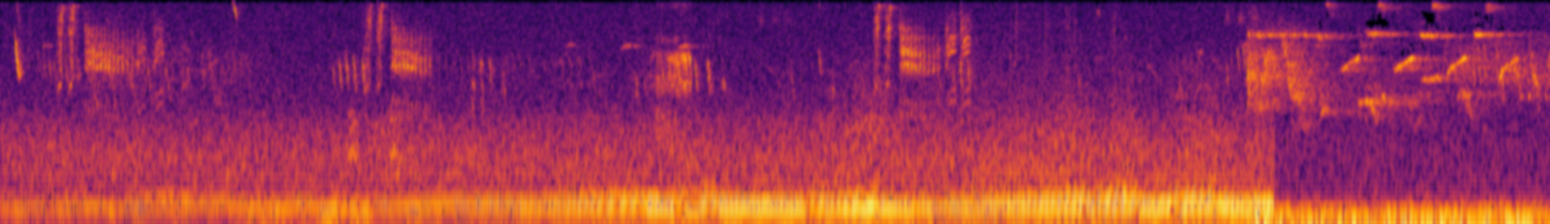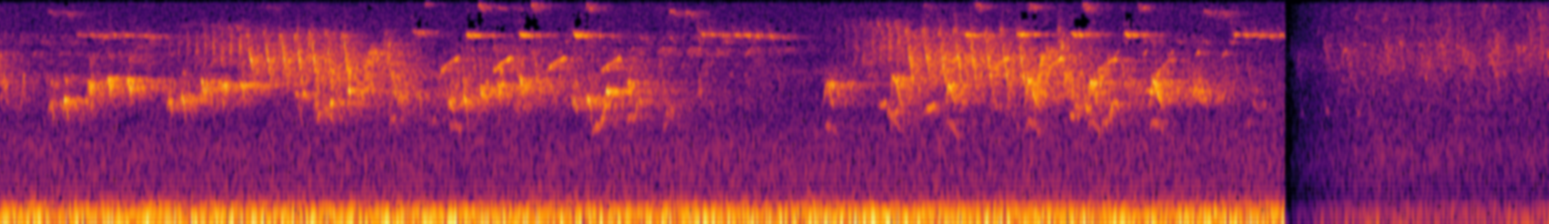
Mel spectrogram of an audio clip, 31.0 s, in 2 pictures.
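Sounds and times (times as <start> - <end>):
birds chirping and chattering: 0.0 - 28.4
low city rumble: 0.0 - 28.4
faint hiss: 11.3 - 30.9.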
